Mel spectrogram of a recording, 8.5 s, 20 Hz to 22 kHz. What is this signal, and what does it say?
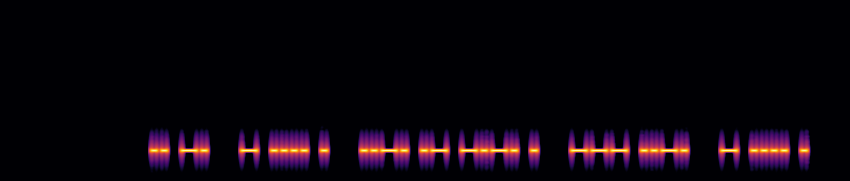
Morse code, heard as a keyed tone, about 25 wpm, 700 Hz. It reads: IN THE FACE OF THE
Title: Speed-Racing - Sets of 5 Words 20wpm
